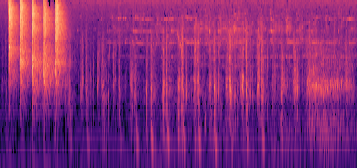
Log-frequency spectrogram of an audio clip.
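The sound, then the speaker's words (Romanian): Hooves of a horse-drawn carriage clip-clop in a steady rhythm, opening with a few loud, sharp strikes and trailing into a soft rumble of wheels. “Vă mulțumesc, însă eu doresc numai o trăsurică, un cal și o pereche de pantofi, pentru că vreau să plec iar în lume și să-l caut pe Chei.”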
